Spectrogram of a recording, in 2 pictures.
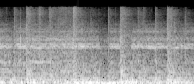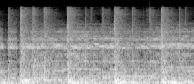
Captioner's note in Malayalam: none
